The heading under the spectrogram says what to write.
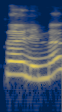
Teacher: ce sont des bilabiales, c'est-à-dire des sons très simples, les pe, les me qu'on fait avec les lèvres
